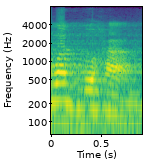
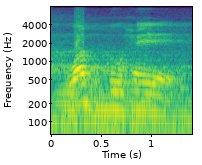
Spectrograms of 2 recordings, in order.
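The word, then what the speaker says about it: والضحى: Imam Hafs membacanya wadduha. Tapi Imam Waras wadduhe.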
